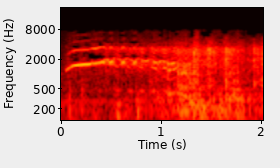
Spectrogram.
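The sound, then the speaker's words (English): A horse pulling an empty trap lets out a loud whinny that rises sharply and then trails into a quavering, breathy tail, with faint rustling or hoof-like movement underneath. “Quick, man, stop the horses. Stop the horse! Whoa there, whoa, whoa, you brute.”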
